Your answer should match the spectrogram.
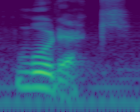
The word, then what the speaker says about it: Buraschi: Buraki, exacto. con ch, pero se pronuncia con K.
